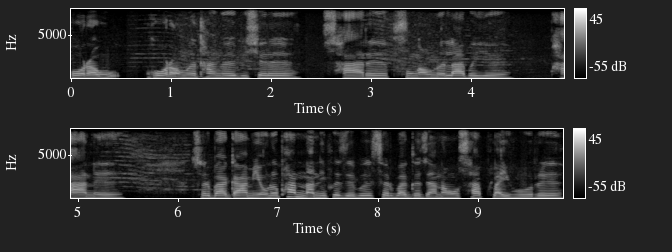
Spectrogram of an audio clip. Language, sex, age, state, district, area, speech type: Bodo, female, 45-60, Assam, Udalguri, rural, spontaneous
